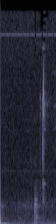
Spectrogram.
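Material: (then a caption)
Brass. The brass shaker weight inside an MSR Dragonfly stove's jet/generator, whose small needle pokes into the jet hole, is shaken so it moves back and forth and slaps inside. About three soft metallic ticks are heard over a low rumble, ending in a brief brighter click. This shows the loose shaker piece is present and free to move, as it should be.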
